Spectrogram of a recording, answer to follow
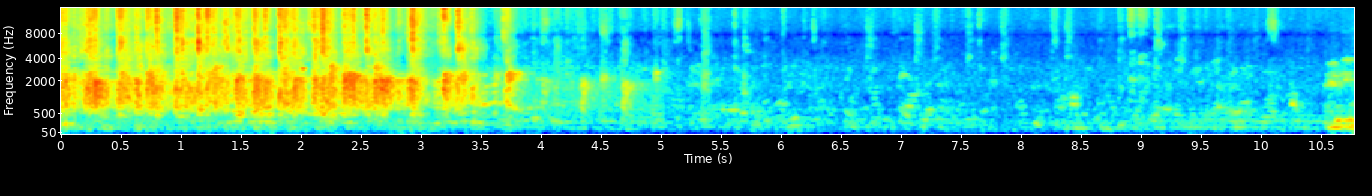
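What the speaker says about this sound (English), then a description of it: "Please have a round of applause for Priyanka." An audience at a physiotherapy conference applauds a prize winner with a burst of clapping that fades after a few seconds, followed by quieter room noise and faint voices.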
